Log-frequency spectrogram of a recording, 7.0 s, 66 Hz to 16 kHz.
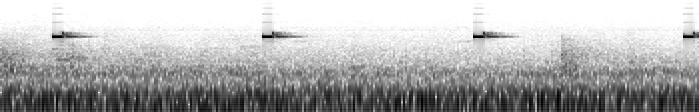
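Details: Short high beeps at a slow, steady rate of about 29 per minute over low room hum: ECG heart monitor beep sounds.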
